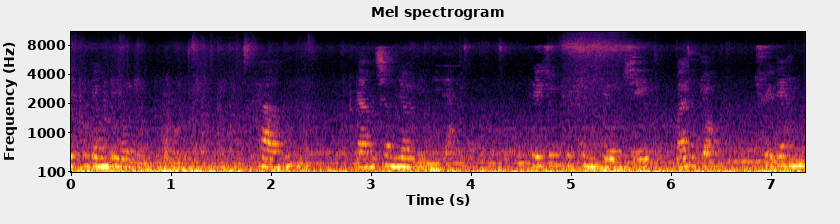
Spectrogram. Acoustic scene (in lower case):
bus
